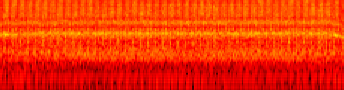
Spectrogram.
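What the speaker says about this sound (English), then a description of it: "I'm just going to sew it together" A sewing machine stitching quilt block pieces together, a steady even mechanical whir that runs unbroken and close for the whole stretch.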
